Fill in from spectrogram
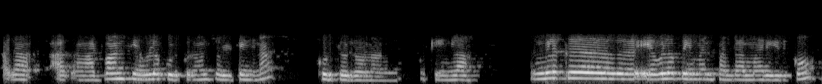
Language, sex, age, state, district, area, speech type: Tamil, female, 18-30, Tamil Nadu, Tiruvallur, urban, conversation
